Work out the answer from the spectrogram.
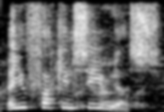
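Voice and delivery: high, drawn-out disbelief; incredulous. Real, not acted. Reacting to absurd pizza scene.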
